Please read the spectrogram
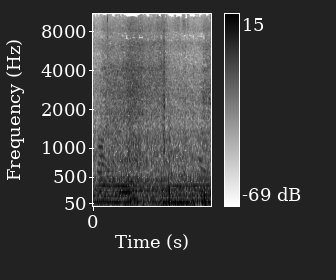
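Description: Steady low outdoor rumble with faint voices in the background, and a single brief click about one and a half seconds in.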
